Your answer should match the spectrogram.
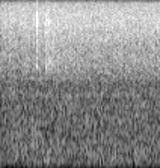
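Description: A computer mouse double-clicked: two quick sharp clicks about half a second in, over near-silent room hiss.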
